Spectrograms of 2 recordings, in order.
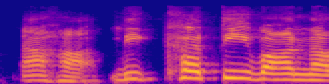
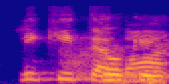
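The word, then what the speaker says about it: लिखितवान्: You have to say ikara. Likhitavan.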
